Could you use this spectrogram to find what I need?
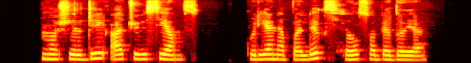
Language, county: Lithuanian, Klaipėda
